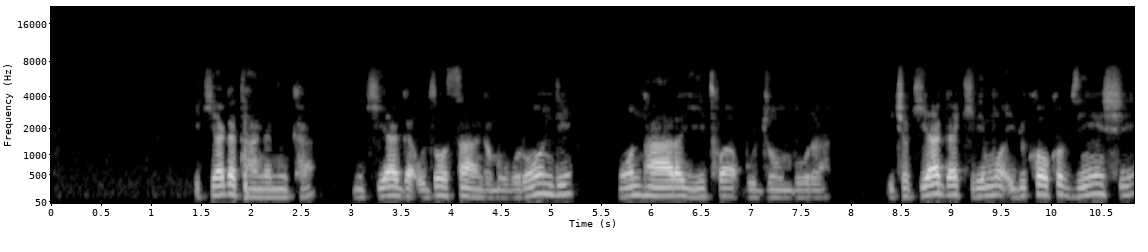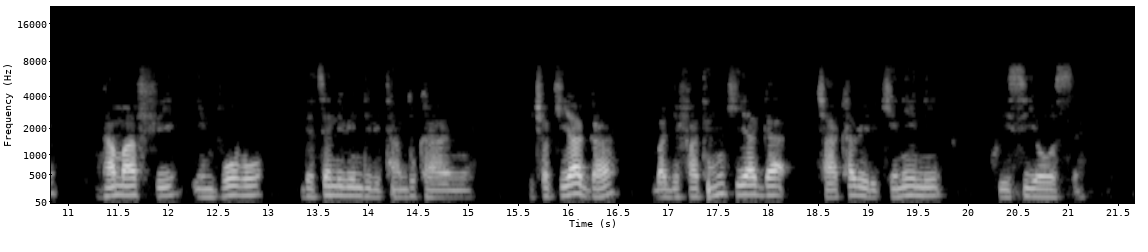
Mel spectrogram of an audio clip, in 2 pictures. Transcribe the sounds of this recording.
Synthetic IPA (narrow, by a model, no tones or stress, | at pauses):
ikijaɡatʰaːŋɡaɲikʰa | nikʰijaɡaʔuzo̞ːsaːŋɡamuβuɾuːndi | mun̥haːɾajiːtwaβud͡ʒuːmbuɾa | it͡ʃo̞kʰijaɡakʰiɾimŋo̞ʔiβikʰo̞kʰovjiːnʃi | ŋ̥hamafiː | ɱvuβu | nde̞t͡se̞niβiːndiβitʰaːndukʰaɲe̞ | it͡ʃo̞kʰijaɡa | βaɡifatʰaŋ̥ikʰijaɡa | t͡ʃaːkʰaβiɾikʰinini | kwiːsijo̞ːse̞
